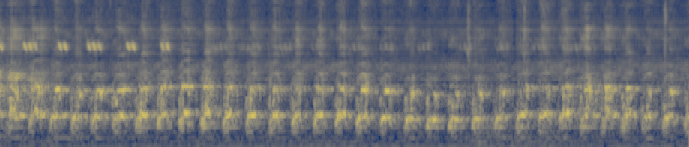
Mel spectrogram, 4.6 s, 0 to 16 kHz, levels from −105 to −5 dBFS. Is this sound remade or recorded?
remade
